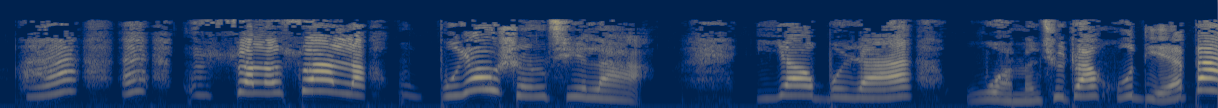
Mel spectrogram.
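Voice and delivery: coaxing. Acted. Cat soothes quarrel.

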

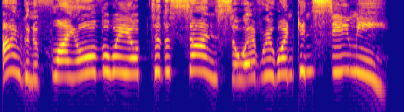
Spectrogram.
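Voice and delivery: high, boastful eager pea; excited. Acted. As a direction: show off, bursting with excitement. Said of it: "jumped about in excitement".

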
